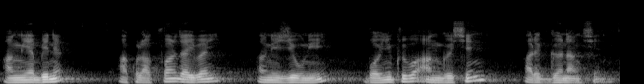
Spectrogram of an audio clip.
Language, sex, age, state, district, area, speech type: Bodo, male, 45-60, Assam, Kokrajhar, urban, spontaneous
